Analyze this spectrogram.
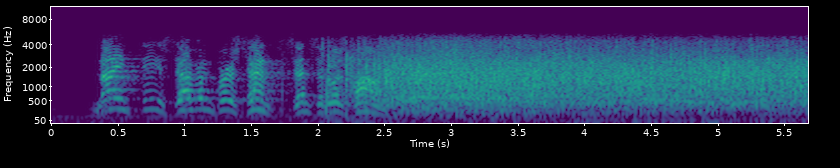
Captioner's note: audience applauds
